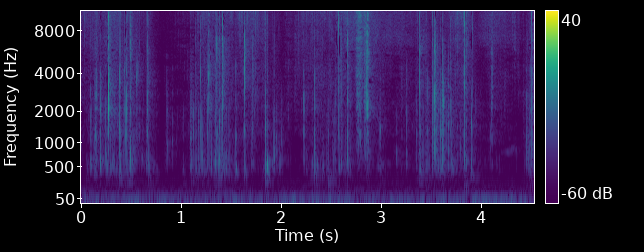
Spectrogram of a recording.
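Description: A small, full pack of cotton swabs in thin plastic film is crumpled and squeezed between both hands while fingernails scratch the wrapper. The result is a quiet, dense run of bright crinkles and sharp crackling bursts that die away almost instantly, with very little low end.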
